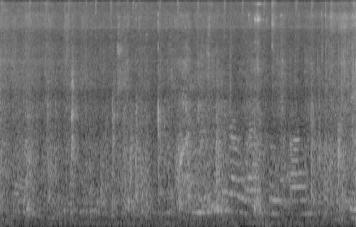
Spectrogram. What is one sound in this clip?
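A man speaks calmly at a distance in a room with some echo.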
